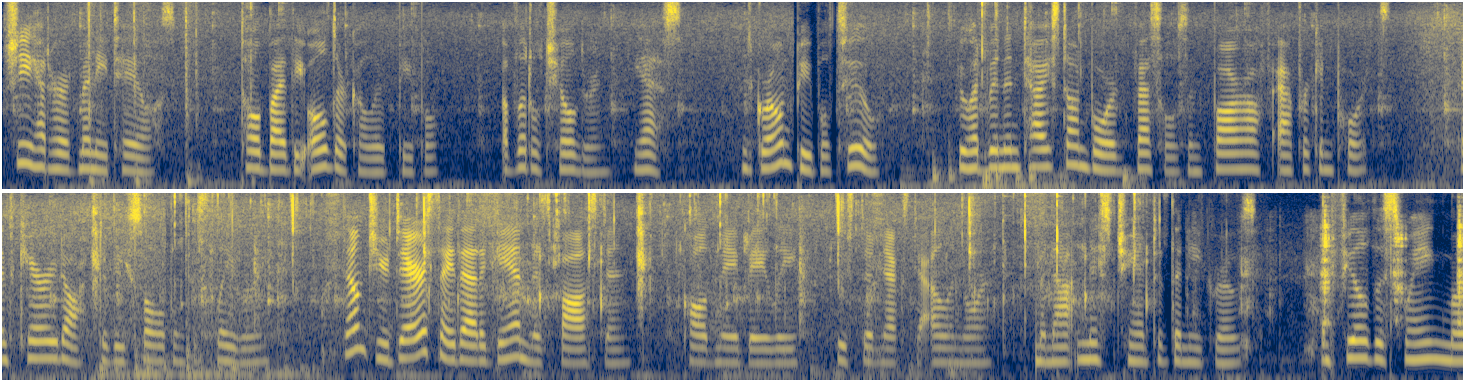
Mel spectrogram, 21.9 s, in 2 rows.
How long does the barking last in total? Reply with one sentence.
You can't hear the barking here.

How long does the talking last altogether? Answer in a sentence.
You can hear the talking for 22 seconds altogether.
